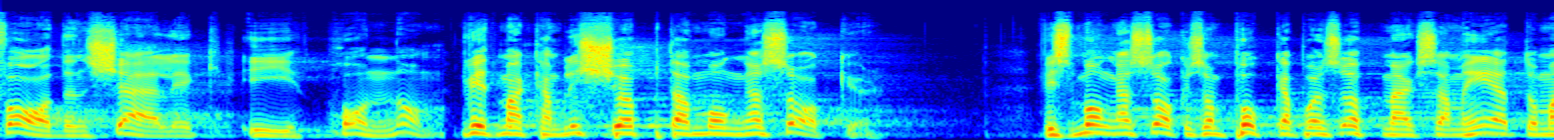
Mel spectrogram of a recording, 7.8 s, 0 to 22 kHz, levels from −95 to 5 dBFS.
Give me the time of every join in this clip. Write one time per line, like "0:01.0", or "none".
0:01.2
0:02.2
